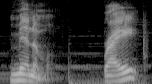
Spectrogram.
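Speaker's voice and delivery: normal talking voice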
